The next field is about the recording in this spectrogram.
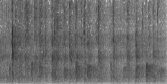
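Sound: audience applauding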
